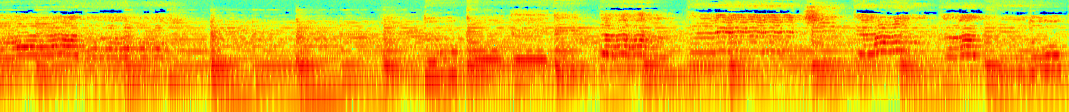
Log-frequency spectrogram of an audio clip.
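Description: A woman singing a song while accompanying herself on piano, her voice coming in phrases over sustained piano chords.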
